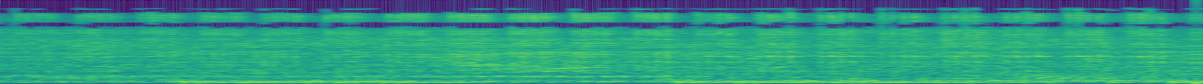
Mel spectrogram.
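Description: Music played loudly over stadium loudspeakers, its heavy bass pulsing and distorted on the phone microphone.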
